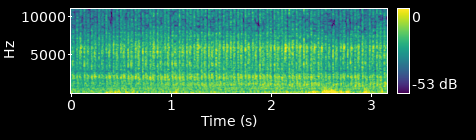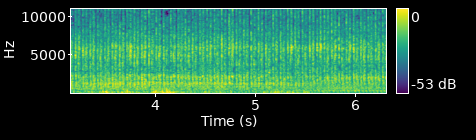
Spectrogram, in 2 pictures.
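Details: Peugeot 407 1.6 HDi diesel at idle, clip sent in by a viewer: a busy, rough idle with an uneven clatter about twice a second over a loud hiss. An abnormal engine noise whose source is unclear.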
